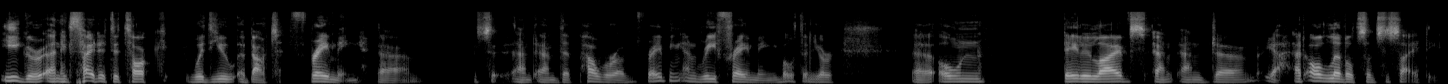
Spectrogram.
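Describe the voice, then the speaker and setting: A man's voice: medium pitch, unhurried, vocal fry, pushed and bright, no echo. A middle-aged man with a Swedish accent giving an online public talk from home, hesitant, with many fillers and restarts. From Sweden. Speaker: guest lecturer. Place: home in a town, by video link. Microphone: computer mic on a video call.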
